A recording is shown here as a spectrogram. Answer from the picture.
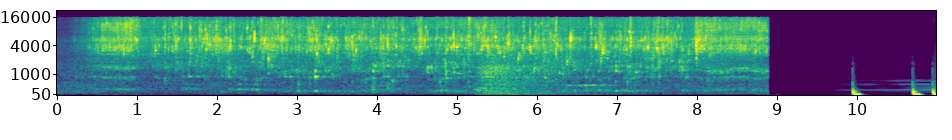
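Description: Water running from a tap into a sink, with hands being rubbed and rinsed under the stream. The steady splashing cuts off suddenly about a second before the end.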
